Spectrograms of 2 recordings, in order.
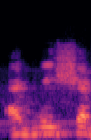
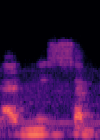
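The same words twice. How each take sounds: First: The ending is said with an sh sound. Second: The ending is said with an s sound. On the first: The speaker calls it right. "they are pronounced as sh" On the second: The speaker calls it wrong. "not as s"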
